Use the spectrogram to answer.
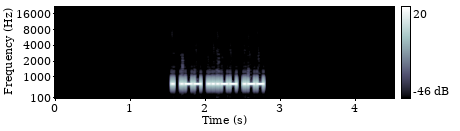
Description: Morse code, heard as a keyed tone, about 38 wpm, 700 Hz. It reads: EW3W
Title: DXCC-100 Call Signs - 4 Characters - Repeated 2x - 40wpm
